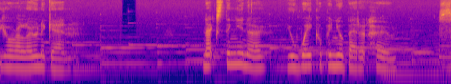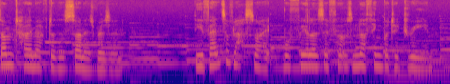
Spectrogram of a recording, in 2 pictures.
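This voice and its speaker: Soft-spoken and at a moderate pace, a woman talks with long, frequent pauses while music plays in the background. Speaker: creepypasta narrator. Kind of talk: horror story narration. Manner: quiet, soft-spoken with emphasised words.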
